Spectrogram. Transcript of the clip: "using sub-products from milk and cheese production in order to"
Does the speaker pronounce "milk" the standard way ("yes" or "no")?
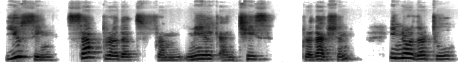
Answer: yes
